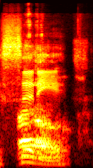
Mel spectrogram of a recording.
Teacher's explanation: Well, and that's another complicated one because you're referring to British English, but for me as an American, I say city. And the intervocalic T turns into a D in our dialect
